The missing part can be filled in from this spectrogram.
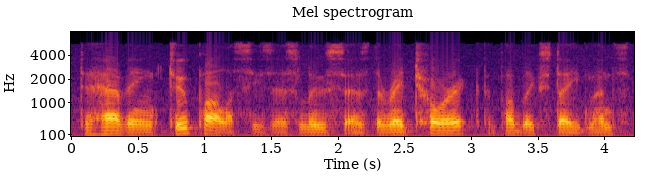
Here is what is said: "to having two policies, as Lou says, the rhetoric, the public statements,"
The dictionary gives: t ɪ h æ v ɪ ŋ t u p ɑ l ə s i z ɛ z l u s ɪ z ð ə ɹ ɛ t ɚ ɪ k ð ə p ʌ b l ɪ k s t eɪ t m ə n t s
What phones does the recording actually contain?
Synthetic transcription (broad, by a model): t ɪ h æ v ɪ ŋ t u p ɑ l ə s i z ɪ z l u s ɪ z ð ə ɹ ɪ t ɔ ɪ k ð ə p ʌ b l ɪ k s t eɪ t m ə n t s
